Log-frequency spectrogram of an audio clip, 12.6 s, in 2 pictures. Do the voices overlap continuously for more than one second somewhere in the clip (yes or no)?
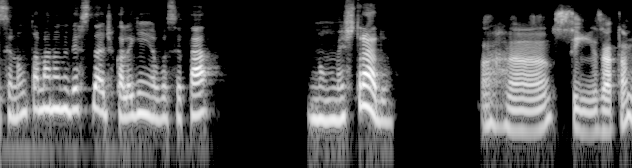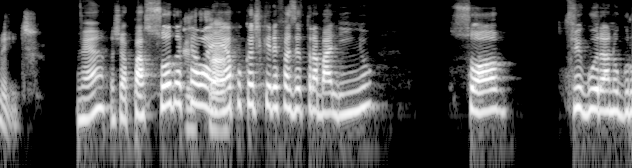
no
